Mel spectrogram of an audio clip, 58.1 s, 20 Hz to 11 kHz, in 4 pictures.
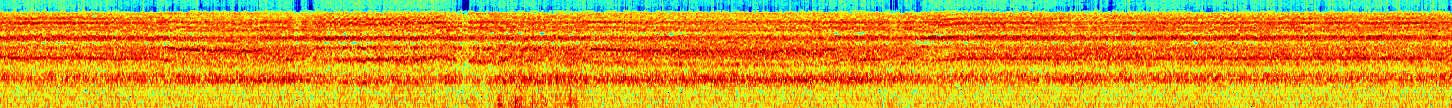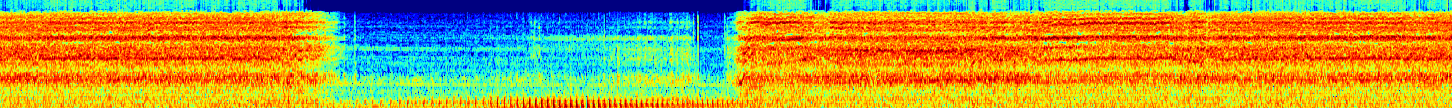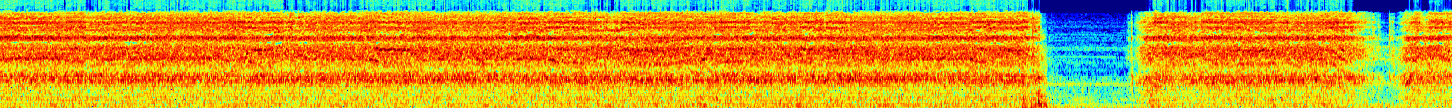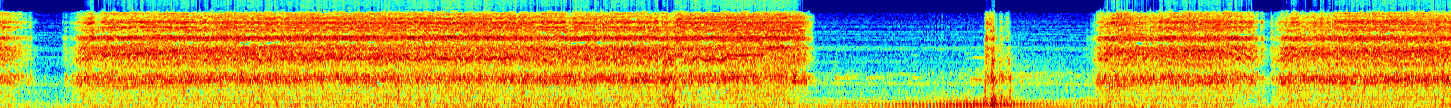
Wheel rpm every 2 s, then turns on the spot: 240, 220, 220, 220, 220, 230, 230, 240, 210, 10, 10, 170, 220, 230, 230, 230, 220, 220, 220, 180, 120, 100, 130, 230, 230, 230, 10, 100, 150.
none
